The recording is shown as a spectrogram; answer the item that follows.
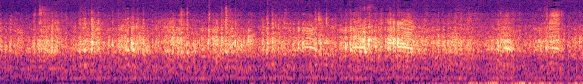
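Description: Northern gannet colony calling: a steady din of many overlapping harsh calls from a crowd of birds.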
